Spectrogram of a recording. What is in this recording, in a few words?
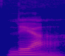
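"lia", pinyin, Mandarin Chinese, fourth tone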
